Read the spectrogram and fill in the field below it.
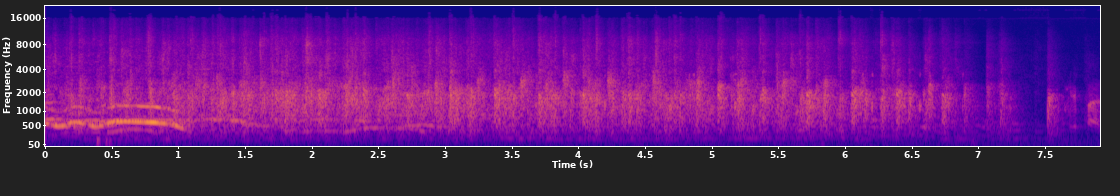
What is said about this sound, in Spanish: Un aplauso para Edu.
